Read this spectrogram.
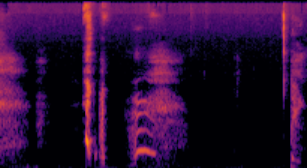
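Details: Single sneeze within a harsh, rapid sneezing fit from a cold, barely any breath between sneezes: a quick in-breath, a sharp sneeze, then a strained, moaning exhale.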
